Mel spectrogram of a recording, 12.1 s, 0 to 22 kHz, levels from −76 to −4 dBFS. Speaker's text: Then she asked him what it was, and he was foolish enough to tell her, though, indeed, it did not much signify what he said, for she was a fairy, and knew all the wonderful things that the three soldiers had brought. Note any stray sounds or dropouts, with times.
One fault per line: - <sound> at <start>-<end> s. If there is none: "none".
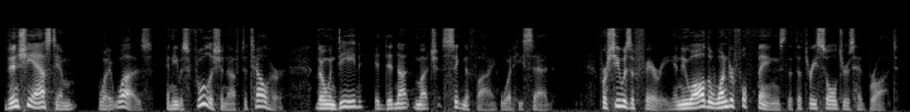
none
